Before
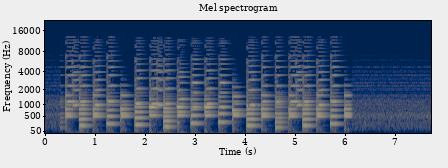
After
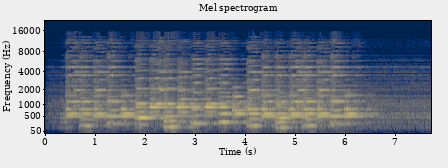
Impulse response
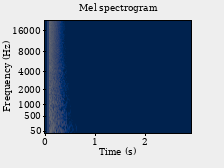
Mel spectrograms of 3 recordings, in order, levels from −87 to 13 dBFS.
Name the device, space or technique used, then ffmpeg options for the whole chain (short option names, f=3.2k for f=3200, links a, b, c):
far-field microphone of a smart speaker: -filter_complex "[0:a]asettb=1/sr,asplit=3[a][b][c];[a]atrim=end=4.314[d];[b]atrim=start=4.31:end=5.56,asetpts=PTS-STARTPTS,afade=t=in:d=0.004:c=qsin,afade=t=out:st=1.246:d=0.004:c=qsin,lowpass=9.6k[e];[c]atrim=start=5.556[f];[d][e]acrossfade=d=0.004:c1=hsin:c2=qsin[g];[g][f]acrossfade=d=0.004:c1=qsin:c2=hsin,aecho=1:1:6.6:0.94,aecho=1:1:186|421:0.141|0.15[h];[1:a]atrim=start_sample=2205[i];[h][i]afir=irnorm=-1:irlink=0,highpass=150,dynaudnorm=f=770:g=3:m=5dB,volume=1.5dB" -ar 48000 -c:a libopus -b:a 32k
